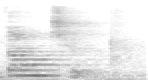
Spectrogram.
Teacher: A gente adiciona um ch no meio, don't you.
